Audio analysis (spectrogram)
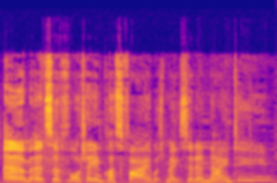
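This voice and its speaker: A woman's voice: high-pitched, lively intonation, a little fast, vocal fry, a bit bright. A woman chatting casually as a player in a tabletop role-playing game. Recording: music behind the voice. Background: background music.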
